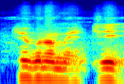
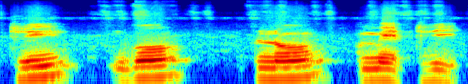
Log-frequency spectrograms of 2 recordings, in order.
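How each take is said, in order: First: Said in the usual way. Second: ट्रिगोनोमेट्री stretched out very slowly, each syllable separated. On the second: Shown as a demonstration. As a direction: sound out ट्रिगोनोमेट्री piece by piece for students. (ट्रिगोनोमेट्री को बहुत धीरे, हर खंड अलग करके) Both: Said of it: "हाँ".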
